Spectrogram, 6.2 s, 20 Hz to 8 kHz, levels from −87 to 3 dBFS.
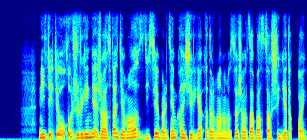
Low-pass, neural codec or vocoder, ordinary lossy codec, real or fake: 7.2 kHz; autoencoder, 22.05 kHz, a latent of 192 numbers a frame, VITS, trained on many speakers; none; fake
